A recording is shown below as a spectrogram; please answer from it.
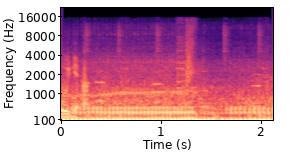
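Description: Motorcycle engine running at low speed as the bike rolls slowly along, heard from the rider's position; its note drops a little past halfway.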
